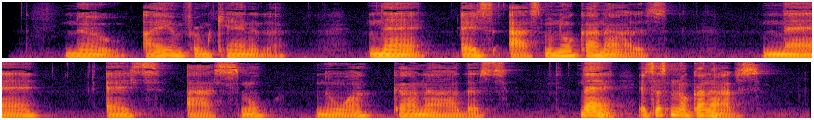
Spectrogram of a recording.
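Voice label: No I am from Canada, Latvian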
